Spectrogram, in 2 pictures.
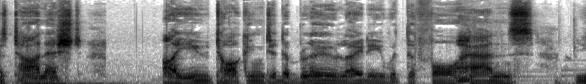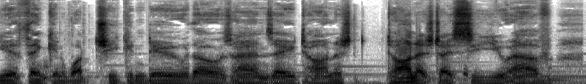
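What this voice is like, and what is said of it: Video game character voice impression. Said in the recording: “that does the impression for Sir Gideon Ofnir ... my best Gideon off the air impression”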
